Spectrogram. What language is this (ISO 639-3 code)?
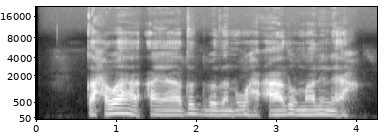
som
